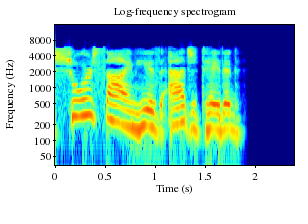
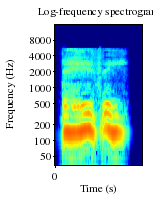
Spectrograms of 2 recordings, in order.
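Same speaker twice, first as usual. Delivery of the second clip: groaning her name; 5 semitones lower than usual. Acted. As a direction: sigh her name out with longing. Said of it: "he groans".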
